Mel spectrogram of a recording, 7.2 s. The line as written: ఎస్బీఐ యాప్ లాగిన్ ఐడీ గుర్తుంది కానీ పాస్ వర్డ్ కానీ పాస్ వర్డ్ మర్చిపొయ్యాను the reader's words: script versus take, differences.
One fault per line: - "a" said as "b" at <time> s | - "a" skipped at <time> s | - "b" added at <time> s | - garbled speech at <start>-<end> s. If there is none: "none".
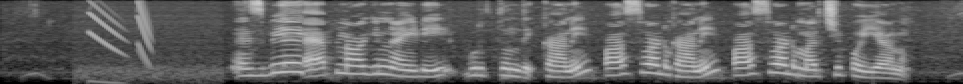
none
